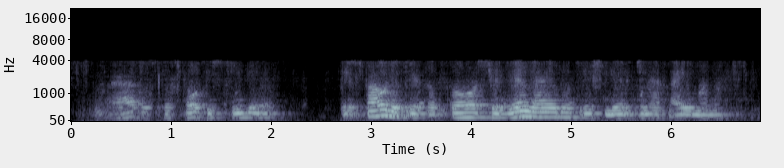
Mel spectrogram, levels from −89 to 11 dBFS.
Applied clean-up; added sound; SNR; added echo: neural separator model SepFormer DNS4.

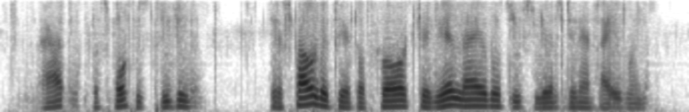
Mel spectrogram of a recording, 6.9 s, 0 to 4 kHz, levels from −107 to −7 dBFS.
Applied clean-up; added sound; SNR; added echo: neural separator model SepFormer WHAMR!.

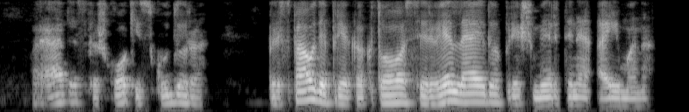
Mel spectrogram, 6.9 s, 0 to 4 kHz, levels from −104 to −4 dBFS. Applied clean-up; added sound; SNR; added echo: none; none; none; none.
